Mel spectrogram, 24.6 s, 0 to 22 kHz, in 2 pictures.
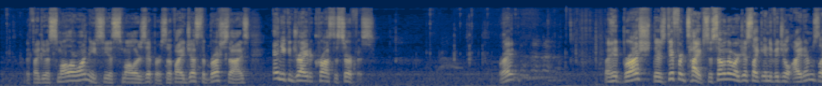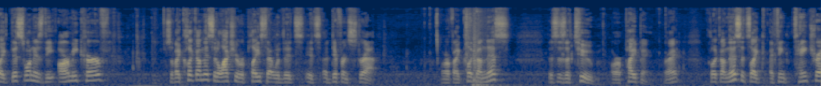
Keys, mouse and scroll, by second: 0.4 alt+click, 1.2 ctrl+z, 1.3 s, 1.4 click, 2.1 click, 3.2 alt+click, 4.1 click, 6.9 alt+click, 7.0 click, 7.2 alt+click, 8.8 b, 10.0 i, 13.6 click, 14.8 click, 16.3 alt+click, 16.7 click, 18.6 click, 19.7 click, 20.6 alt+click, 20.9 click, 21.0 click, 22.1 click, 22.2 click, 23.1 click, 23.9 alt+click.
